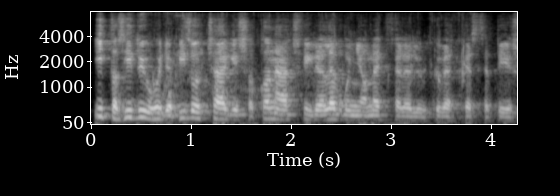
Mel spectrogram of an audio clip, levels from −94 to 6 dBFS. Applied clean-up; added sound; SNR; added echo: neural separator model SepFormer DNS4.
